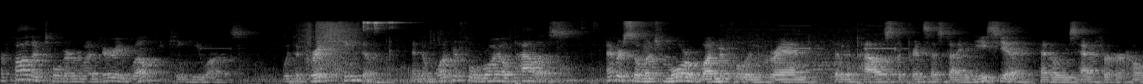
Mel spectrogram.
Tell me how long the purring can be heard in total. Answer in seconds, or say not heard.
7 s.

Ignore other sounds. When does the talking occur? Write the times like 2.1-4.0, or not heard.
0.0-11.3.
